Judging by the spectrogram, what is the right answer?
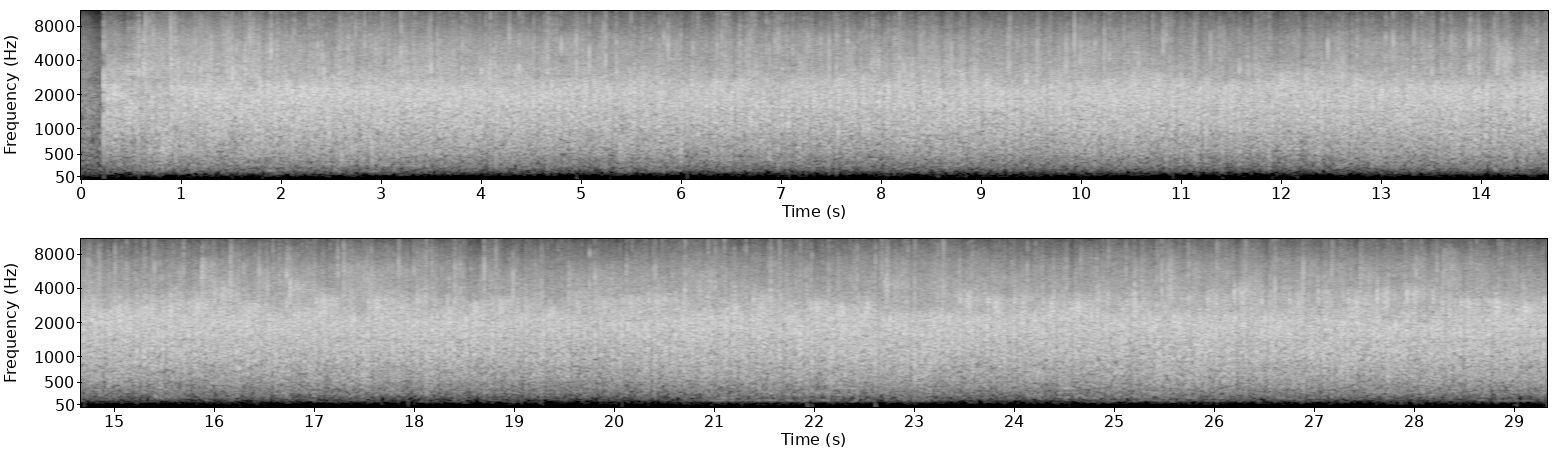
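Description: Audience applauding steadily, the clapping cutting in abruptly just after the start.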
